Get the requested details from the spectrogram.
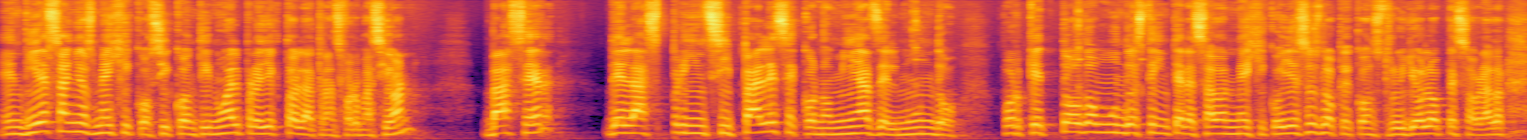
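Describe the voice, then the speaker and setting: A man speaks at a high pitch and a moderate pace, with ordinary pitch variation. His loudness stays very even. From Mexico City. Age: 40s. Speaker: businessman and fashion expert; talk show guest. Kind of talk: interview. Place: studio.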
